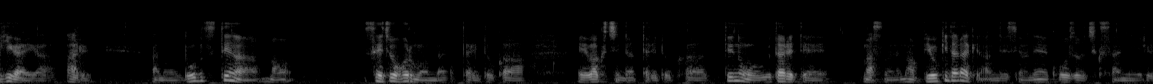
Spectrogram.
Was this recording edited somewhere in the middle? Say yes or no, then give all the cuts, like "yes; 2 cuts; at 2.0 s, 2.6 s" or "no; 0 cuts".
no; 0 cuts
